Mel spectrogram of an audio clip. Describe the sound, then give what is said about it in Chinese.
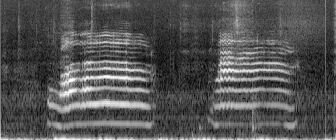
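A cat meows twice, each call long and drawn out with a steady, slightly rising-then-falling pitch, separated by a short pause. The calls are clear over a low, constant background rumble, with no talking. “猫猫好可爱， 让你们听一下。”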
